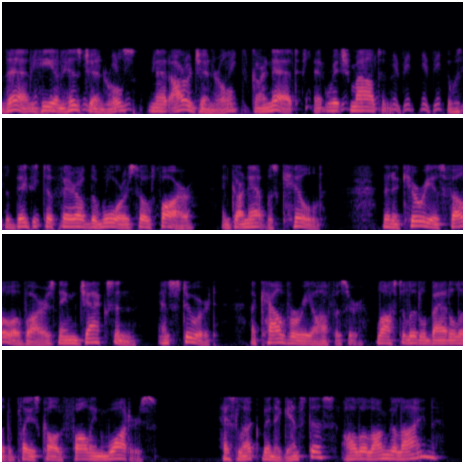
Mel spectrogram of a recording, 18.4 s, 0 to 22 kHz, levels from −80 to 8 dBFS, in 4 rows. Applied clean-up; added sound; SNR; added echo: neural mask model DeepFilterNet 3.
